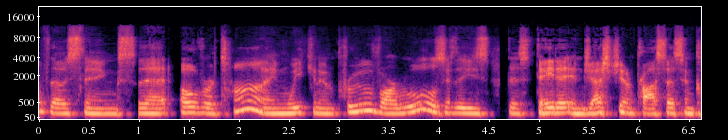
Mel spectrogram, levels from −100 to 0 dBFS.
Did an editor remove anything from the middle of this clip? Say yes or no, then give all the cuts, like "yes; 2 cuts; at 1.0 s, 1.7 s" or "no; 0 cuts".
yes; 3 cuts; at 1.0 s, 4.1 s, 4.6 s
